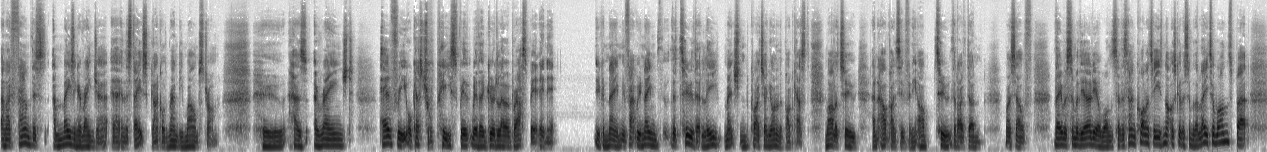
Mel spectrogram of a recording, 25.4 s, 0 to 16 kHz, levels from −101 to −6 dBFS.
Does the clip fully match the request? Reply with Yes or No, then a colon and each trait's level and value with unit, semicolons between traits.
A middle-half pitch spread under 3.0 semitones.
No: average, 4.1 semitones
